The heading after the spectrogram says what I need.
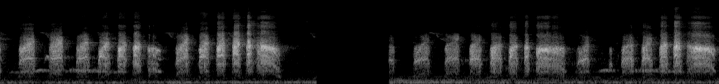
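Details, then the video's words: Calls of a female Chinese francolin, meant for bird trappers as a lure: fast, scratchy note trains in two bursts split by a brief silence, over a steady low hum. "Tiếng chim đa đa mái 2023 |dành cho anh em đi bẫy|"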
